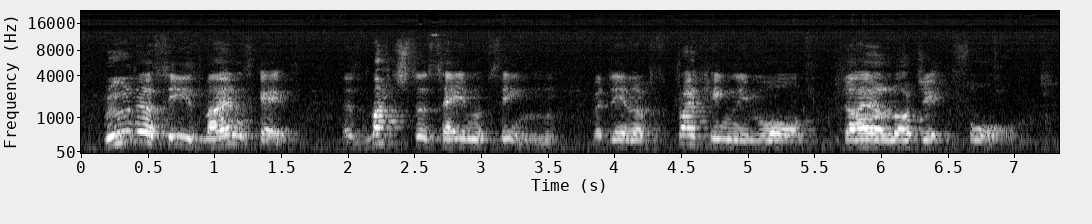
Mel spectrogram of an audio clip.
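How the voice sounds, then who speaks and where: A man's fairly high voice with lively intonation, a very slow pace and audible room echo. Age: 80s+. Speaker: retired psychology professor. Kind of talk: speech at a celebration.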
